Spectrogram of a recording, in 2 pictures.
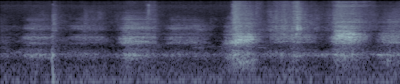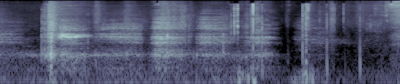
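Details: During a home CrossFit-style workout of burpees and pull-ups in quarantine: repeated loud, effortful gasping breaths about once a second; heavy exertional gasping.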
